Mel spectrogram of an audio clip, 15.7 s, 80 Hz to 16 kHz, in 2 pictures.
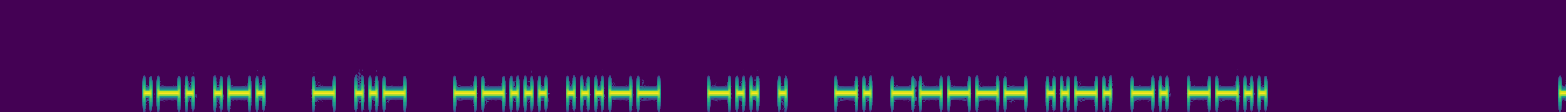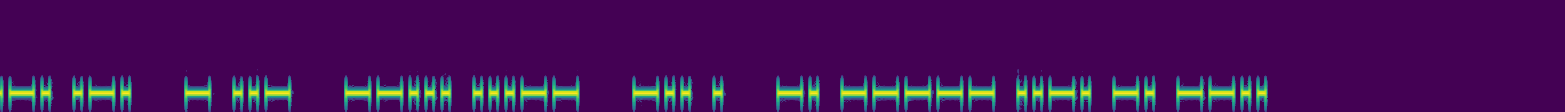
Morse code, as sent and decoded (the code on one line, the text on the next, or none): .-. .-. / - ..- / --... ...-- / -.. / -. ----- ..-. -. --.. / .-. .-. / - ..- / --... ...-- / -.. / -. ----- ..-. -. --..
RR TU 73 DE N0FNZ RR TU 73 DE N0FNZ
